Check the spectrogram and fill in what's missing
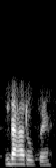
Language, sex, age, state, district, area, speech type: Marathi, female, 30-45, Maharashtra, Amravati, rural, conversation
